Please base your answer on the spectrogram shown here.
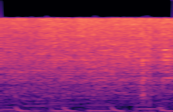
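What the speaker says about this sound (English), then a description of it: "And you can hear that sizzle" Chicken pieces fry in a pan with a steady, loud broadband sizzle, while a utensil stirs and scrapes through them in a series of low, rhythmic strokes close by.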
